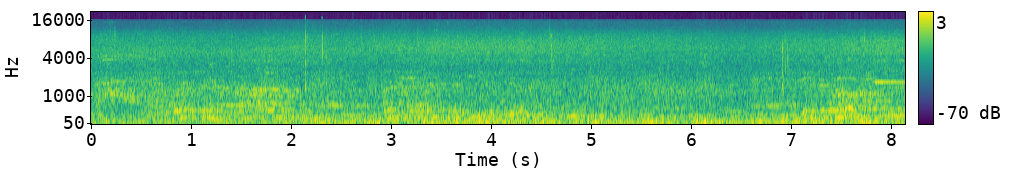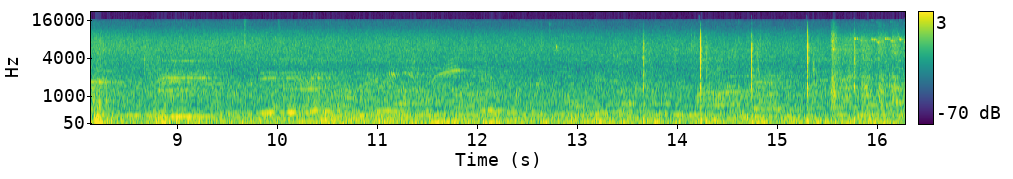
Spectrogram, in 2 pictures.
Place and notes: Ljudski vrt Stadium, Mladinska ulica, Maribor, Slovenia - aerobics class
the area around the stadium is very active with sports and physical ativities - from immediately outside the stadium an aerobics class could be heard taking place inside one of the buildings across the street.
14 June 2012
